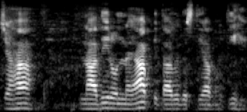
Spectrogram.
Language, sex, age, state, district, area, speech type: Urdu, male, 30-45, Delhi, East Delhi, urban, spontaneous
